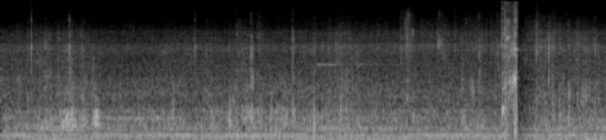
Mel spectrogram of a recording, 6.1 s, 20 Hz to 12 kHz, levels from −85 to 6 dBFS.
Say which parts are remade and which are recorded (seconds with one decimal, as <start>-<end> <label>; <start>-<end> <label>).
0.0-3.2 remade; 3.2-5.3 recorded; 5.3-6.1 remade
